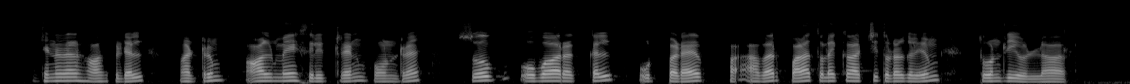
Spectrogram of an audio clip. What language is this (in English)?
Tamil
